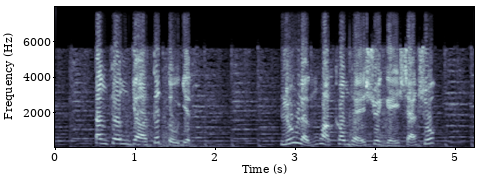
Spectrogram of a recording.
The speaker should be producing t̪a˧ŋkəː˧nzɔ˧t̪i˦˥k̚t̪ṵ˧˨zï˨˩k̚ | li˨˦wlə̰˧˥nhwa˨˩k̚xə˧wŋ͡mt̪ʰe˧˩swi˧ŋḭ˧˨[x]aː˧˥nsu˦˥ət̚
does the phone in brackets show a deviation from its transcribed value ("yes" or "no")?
yes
